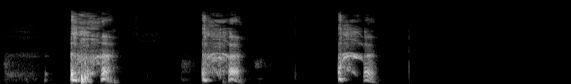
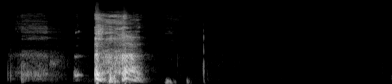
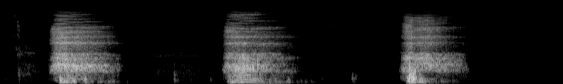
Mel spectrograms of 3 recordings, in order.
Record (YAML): three_cough_length: 5.7 s
three_cough_amplitude: 32768
three_cough_signal_mean_std_ratio: 0.31
cough_length: 3.9 s
cough_amplitude: 32768
cough_signal_mean_std_ratio: 0.26
exhalation_length: 5.6 s
exhalation_amplitude: 32765
exhalation_signal_mean_std_ratio: 0.4
survey_phase: beta (2021-08-13 to 2022-03-07)
age: 45-64
gender: Male
wearing_mask: 'No'
symptom_runny_or_blocked_nose: true
symptom_onset: 13 days
smoker_status: Ex-smoker
respiratory_condition_asthma: false
respiratory_condition_other: false
recruitment_source: REACT
submission_delay: 2 days
covid_test_result: Negative
covid_test_method: RT-qPCR
influenza_a_test_result: Negative
influenza_b_test_result: Negative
